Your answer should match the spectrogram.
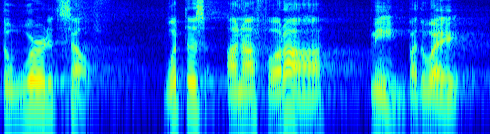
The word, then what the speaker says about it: anaphora: let's look at the word itself what does anaphora mean by the way it's spelled in English ene pH o ra enough hora linguistically of course it's a Greek word it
